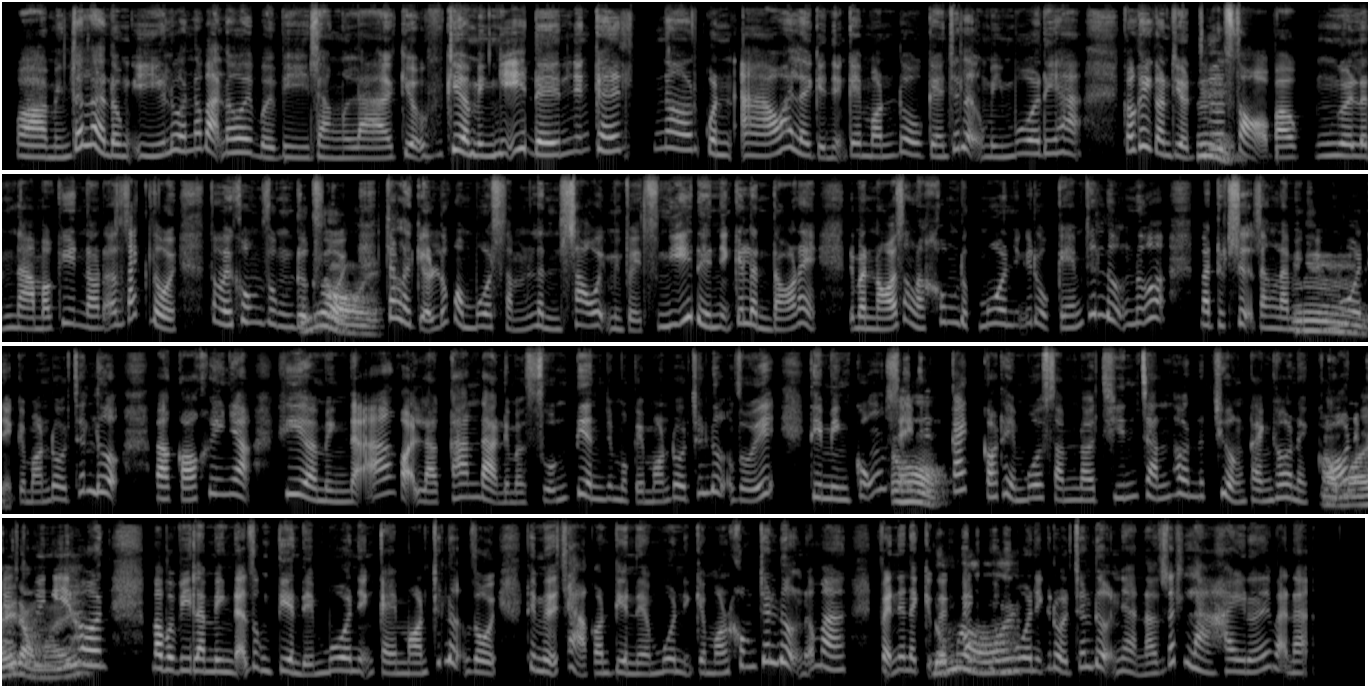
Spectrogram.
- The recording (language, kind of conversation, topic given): Vietnamese, advice, Làm thế nào để ưu tiên chất lượng hơn số lượng khi mua sắm?
- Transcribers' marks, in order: tapping; laughing while speaking: "kiểu"; other background noise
